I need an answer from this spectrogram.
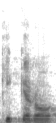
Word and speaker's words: Cicero: or the arger publicus our pronunciations of latin by the way is heavily compromised by english i could probably satisfy some latin purists here if i talked about kikiro instead of cicero and you'll use kaiser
